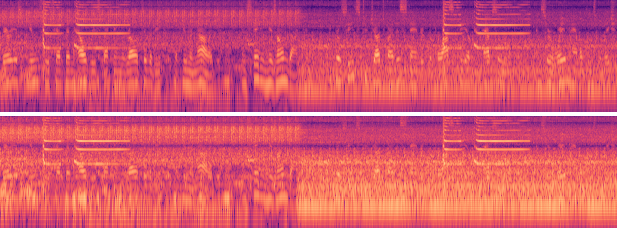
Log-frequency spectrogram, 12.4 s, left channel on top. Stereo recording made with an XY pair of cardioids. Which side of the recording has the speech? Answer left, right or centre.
centre.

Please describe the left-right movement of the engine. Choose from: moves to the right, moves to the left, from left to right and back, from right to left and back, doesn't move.
doesn't move.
